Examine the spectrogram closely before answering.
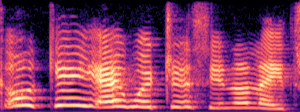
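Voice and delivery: high, quick startled "Okay", caught off guard; flustered okay. Retold or imitated. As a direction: blurt it out like someone caught daydreaming. Juliet caught daydreaming, flustered.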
